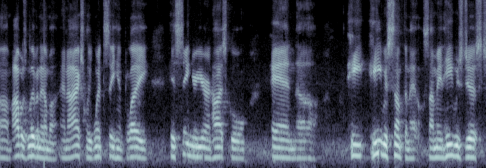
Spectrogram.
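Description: With a Kentucky accent, a man speaks at a medium pitch and moderate pace, with ordinary pitch variation. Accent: Kentucky Southern US. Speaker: sports podcast host. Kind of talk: casual chat.

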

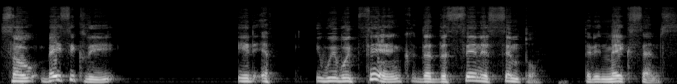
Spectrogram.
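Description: A man's fairly high-pitched voice with a dark, mellow tone, a fairly slow pace and long, frequent pauses. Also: ordinary pitch variation. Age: 40s. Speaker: Torah teacher. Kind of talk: lecture.

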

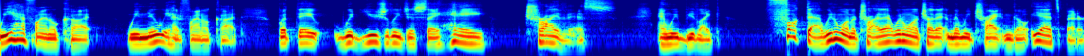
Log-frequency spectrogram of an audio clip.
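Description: This man has an unremarkable speaking voice at a medium pitch, moving at a fairly quick pace with lively intonation over a dry, close sound with no echo and a very clean recording with a silent background. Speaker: filmmaker. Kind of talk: casual chat.

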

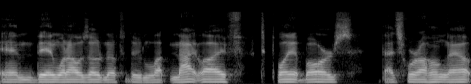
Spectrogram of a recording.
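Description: A man with a Southern US accent talks at a moderate pace and a fairly low pitch over a quiet background. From Alabama and Mississippi border area. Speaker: podcaster. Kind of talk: casual interview chat.

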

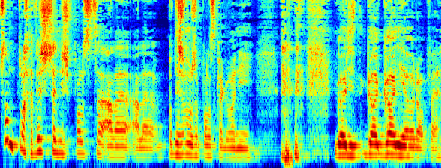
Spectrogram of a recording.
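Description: A man's voice has a dark, mellow tone. He talks at a fairly quick pace with ordinary pitch variation. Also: fairly high pitch for a man. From Poland, Elbląg. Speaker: startup founder. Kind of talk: interview.

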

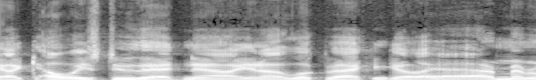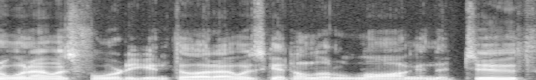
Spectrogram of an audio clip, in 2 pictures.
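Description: This man speaks at a very fast pace with a very deep, low pitch, very wide pitch swings, a bright, sharp tone and vocal fry. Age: 50s. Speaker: podcast co-host. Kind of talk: casual chat.

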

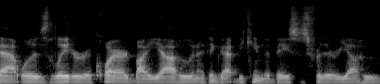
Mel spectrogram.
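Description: At a very fast pace, a man with a very deep, low pitch speaks in a monotone, flat way in a very clean recording with a silent background. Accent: Californian. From US West Coast (San Diego, California). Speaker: co-founder and tech manager of a fantasy football site. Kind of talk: casual interview.

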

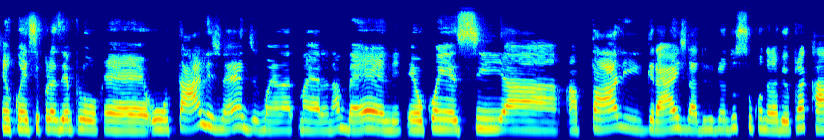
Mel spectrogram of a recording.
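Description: Moderate pace and fairly even intonation, with a dry, close sound, no echo and a quiet background. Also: woman. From Amazonas, northern Brazil. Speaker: comics editor and colorist. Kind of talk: casual chat.

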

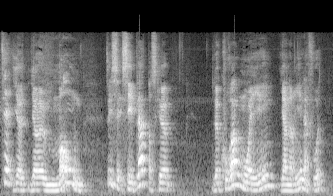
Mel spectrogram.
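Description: A man speaks at a fairly slow pace with lively intonation and a medium pitch. Room echo is audible. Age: 50s. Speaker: fitness and health coach. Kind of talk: casual chat.

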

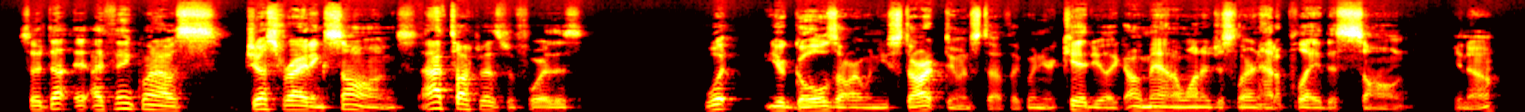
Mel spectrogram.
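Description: A man's normal speaking voice with an American accent, medium pitch, lively intonation and a fairly quick pace. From New York. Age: 30s. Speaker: indie musician. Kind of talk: casual interview. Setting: remote call.

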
